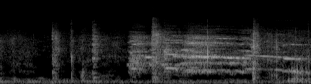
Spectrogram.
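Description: Chickens cluck and a rooster crows loudly nearby, a few short calls followed by a long drawn-out crow.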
